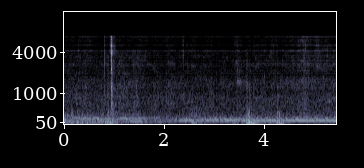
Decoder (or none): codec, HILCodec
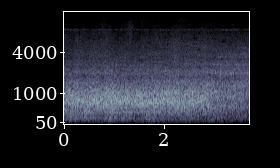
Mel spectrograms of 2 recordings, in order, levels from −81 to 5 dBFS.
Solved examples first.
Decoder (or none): none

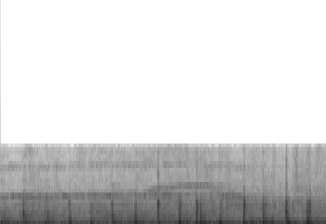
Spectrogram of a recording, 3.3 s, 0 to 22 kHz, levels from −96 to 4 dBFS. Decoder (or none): autoencoder, DAC-VAE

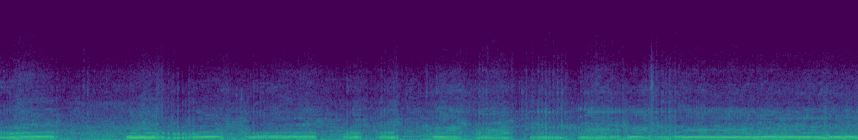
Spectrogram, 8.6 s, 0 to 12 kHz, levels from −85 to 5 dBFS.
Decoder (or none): none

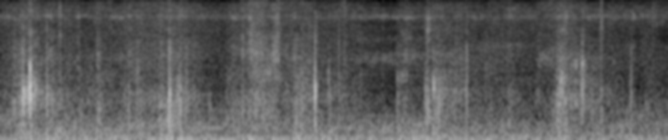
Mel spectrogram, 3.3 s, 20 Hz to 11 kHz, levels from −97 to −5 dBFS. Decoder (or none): codec, SNAC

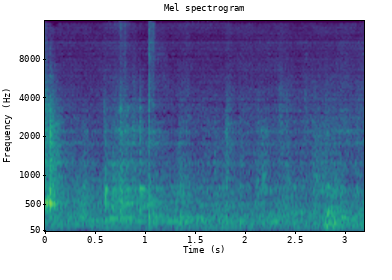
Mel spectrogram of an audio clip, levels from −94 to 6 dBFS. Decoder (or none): codec, SNAC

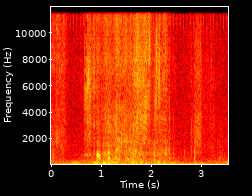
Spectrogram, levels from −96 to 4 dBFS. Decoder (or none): vocoder, Vocos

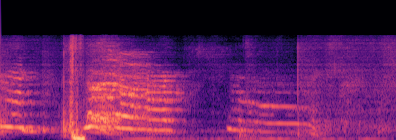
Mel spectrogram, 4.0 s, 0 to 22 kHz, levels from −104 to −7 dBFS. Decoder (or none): codec, SNAC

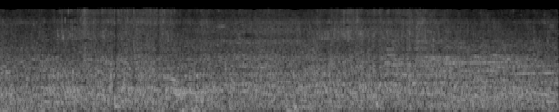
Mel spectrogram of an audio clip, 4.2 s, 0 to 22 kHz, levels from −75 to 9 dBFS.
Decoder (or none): none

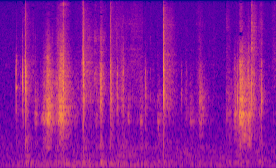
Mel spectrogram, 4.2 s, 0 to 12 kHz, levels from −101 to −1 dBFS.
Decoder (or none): none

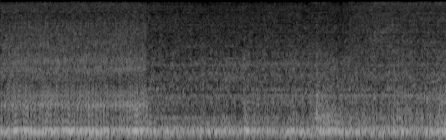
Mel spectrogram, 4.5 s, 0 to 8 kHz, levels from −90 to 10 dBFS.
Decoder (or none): vocoder, HiFi-GAN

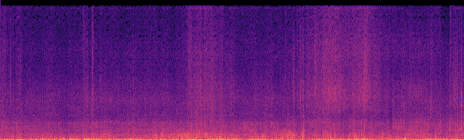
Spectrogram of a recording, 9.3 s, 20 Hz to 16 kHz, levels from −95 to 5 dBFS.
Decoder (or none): codec, SNAC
